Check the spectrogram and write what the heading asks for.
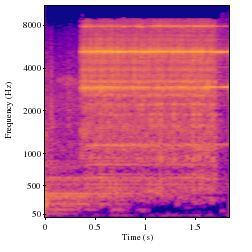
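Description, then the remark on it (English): A doorbell at the front door of a house rings in one long, steady burst, a shrill, bright electric tone holding for just over a second before cutting off, with no voices. “I rang the doorbell and waited.”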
